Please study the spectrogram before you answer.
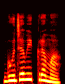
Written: ಭುಜವಿಕ್ರಮ

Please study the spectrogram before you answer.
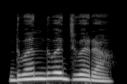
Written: ದ್ವಂದ್ವಜ್ವರ

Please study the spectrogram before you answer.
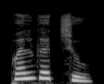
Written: ಪುಲ್ಗಿಚ್ಚು

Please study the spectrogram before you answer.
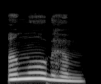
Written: ಅಮೋಘಂ

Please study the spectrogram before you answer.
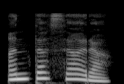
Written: ಅಂತಃಸಾರ

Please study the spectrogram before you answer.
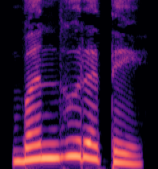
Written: ಬಂಧುರತೆ

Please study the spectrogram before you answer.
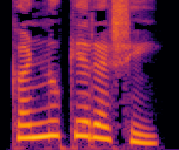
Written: ಕನಕರಿಸು

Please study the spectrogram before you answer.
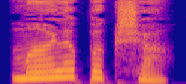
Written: ಮಾಳಪಕ್ಷ

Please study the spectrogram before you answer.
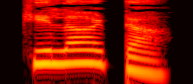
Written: ಕಿಲಾಟ

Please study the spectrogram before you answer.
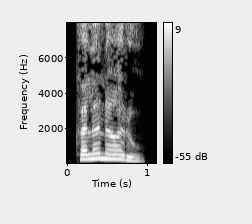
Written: ಕಲ್ಲನಾರು

